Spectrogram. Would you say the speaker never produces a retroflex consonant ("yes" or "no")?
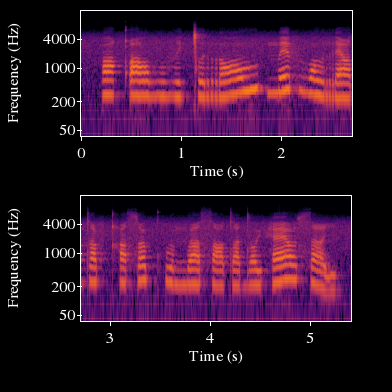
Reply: yes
